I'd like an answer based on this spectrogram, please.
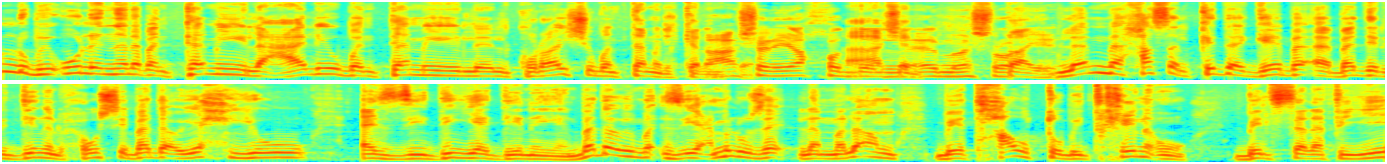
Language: Arabic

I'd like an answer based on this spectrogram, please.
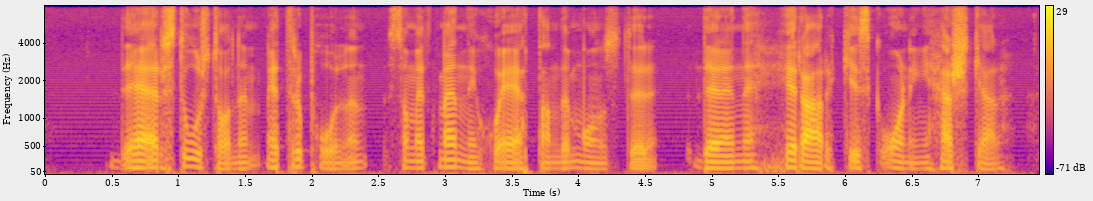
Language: Swedish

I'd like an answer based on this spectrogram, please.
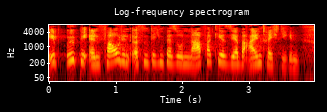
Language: German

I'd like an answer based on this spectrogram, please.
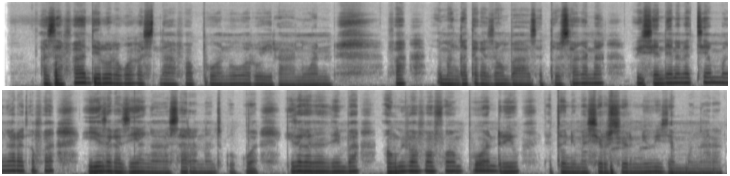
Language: Southern Betsimisaraka Malagasy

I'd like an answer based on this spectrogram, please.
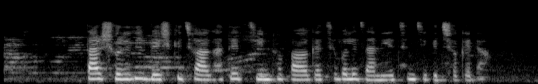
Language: Bangla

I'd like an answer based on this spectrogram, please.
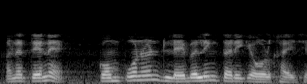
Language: Gujarati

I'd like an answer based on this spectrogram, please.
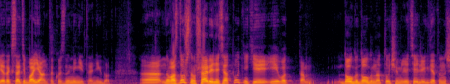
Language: Russian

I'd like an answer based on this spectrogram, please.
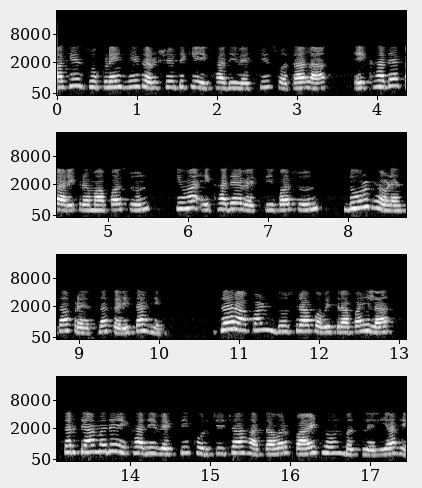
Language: Marathi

